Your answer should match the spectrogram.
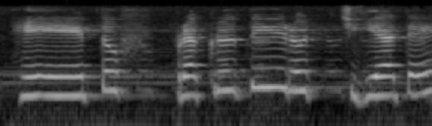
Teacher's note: ಪ್ರಕೃತಿ ಪ್ರಮೇಲೆ ಆಘಾತ ಕೊಡೋ ಅವಶ್ಯಕತೆ ಇಲ್ಲ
